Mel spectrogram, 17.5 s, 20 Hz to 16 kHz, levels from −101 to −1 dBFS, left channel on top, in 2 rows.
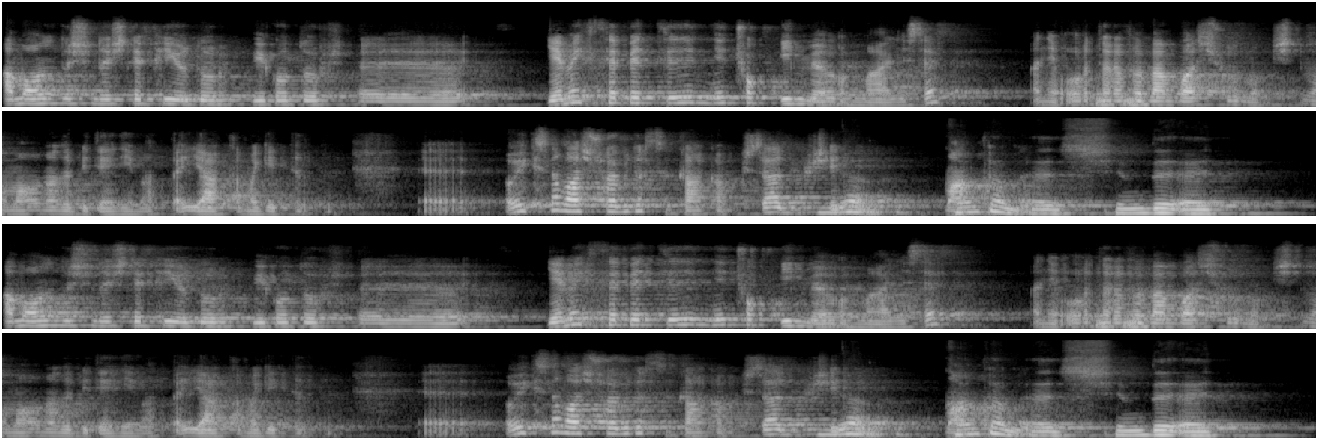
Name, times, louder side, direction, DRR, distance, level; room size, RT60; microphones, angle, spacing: voice 1, 0.0-3.1 3.6-6.3 6.9-10.6 11.6-11.7 12.1-14.5 15.0-15.2 15.5-15.6, left 2 dB, 45° left, 5 dB, 2.4 m, -33 dB
voice 2, 7.3-7.6 14.2-14.6 15.1-16.8, equal, 10° right, 7 dB, 1.6 m, -30 dB
29.5 x 29.0 x 6.3 m, 1.4 s
head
